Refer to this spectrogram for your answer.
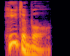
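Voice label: "heatable", British English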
